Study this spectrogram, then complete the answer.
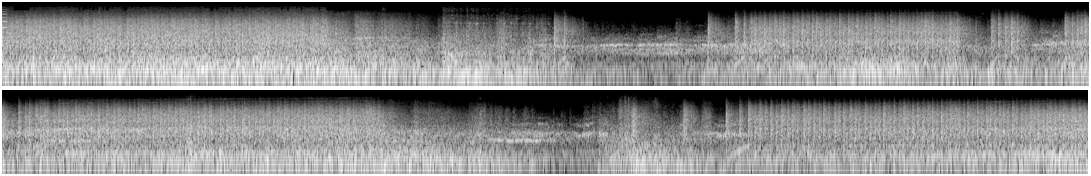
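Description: A racing car engine roars at high speed, dropping and rising in pitch as it brakes and accelerates.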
